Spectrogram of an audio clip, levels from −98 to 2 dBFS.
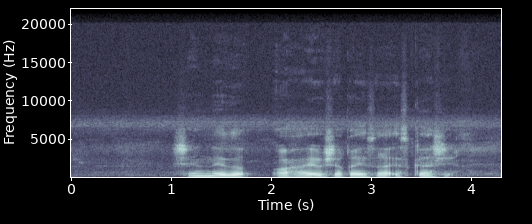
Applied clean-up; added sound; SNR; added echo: none; none; none; none.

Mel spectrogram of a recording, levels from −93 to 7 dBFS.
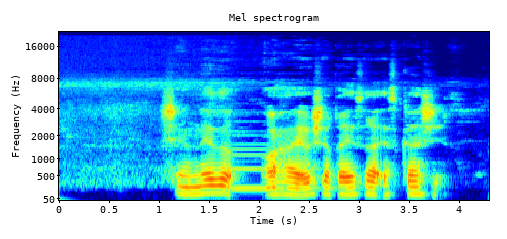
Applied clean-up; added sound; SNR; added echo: classical method log-MMSE.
